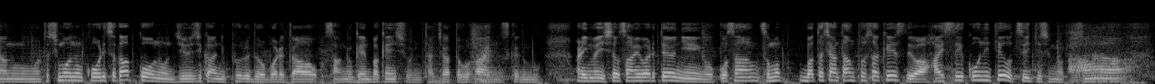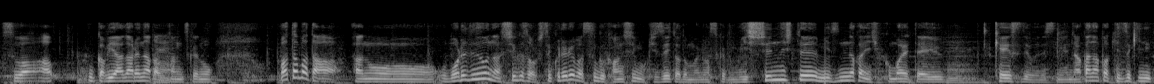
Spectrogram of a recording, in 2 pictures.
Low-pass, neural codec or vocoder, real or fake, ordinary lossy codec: 7.2 kHz; codec, 16 kHz in and 24 kHz out, 1 kbps, XY-Tokenizer; fake; none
